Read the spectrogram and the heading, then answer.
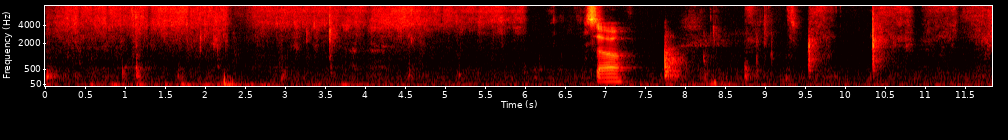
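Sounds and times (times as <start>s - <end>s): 
scratchy drawing strokes drawing a conformal diagram: 0.0s - 6.1s, 9.6s - 11.8s
quiet hiss: 0.0s - 11.8s
speech: 6.9s - 7.3s.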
